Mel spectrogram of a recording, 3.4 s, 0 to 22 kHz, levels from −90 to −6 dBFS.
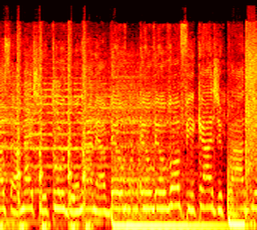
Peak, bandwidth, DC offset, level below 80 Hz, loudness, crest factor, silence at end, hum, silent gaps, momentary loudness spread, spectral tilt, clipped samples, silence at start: -8 dBFS; 16.5 kHz; under 0.1%; -22 dBFS; -18 LUFS; 10 dB; 0 s; none; none; 1 LU; -3 dB/octave; under 0.1%; 0 s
